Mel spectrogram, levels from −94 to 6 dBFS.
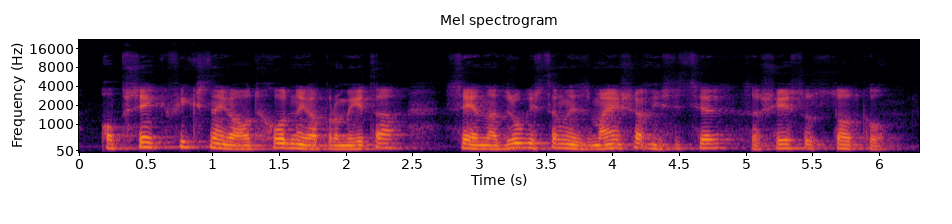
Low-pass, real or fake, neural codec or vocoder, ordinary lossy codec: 19.8 kHz; real; none; none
